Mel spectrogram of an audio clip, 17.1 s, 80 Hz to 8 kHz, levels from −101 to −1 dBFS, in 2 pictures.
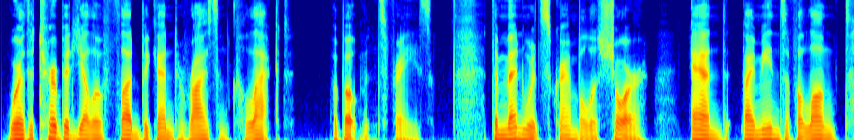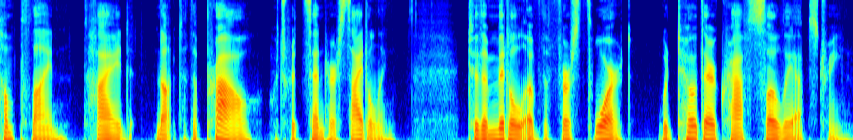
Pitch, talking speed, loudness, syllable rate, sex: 95 Hz, 160 wpm, -25 LUFS, 4.5 syllables/s, male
